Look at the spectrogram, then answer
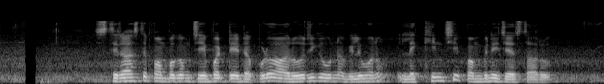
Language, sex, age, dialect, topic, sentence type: Telugu, male, 31-35, Utterandhra, banking, statement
